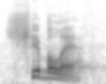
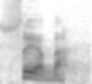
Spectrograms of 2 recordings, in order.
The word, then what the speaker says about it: Shibboleth: If he said no, then they would say to him, say now, Shibboleth. Now look at that. Shibboleth. But he said, Sibboleth. Sibboleth. For he could not pronounce it correctly.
